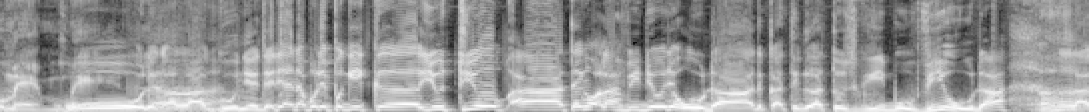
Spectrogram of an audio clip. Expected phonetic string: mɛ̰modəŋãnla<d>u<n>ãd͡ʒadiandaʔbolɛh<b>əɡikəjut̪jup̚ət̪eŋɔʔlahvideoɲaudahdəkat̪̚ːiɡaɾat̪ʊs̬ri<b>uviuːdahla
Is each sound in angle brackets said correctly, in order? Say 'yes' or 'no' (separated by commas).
no, no, no, yes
